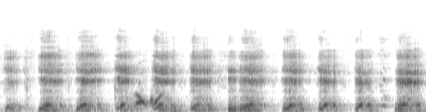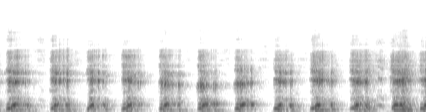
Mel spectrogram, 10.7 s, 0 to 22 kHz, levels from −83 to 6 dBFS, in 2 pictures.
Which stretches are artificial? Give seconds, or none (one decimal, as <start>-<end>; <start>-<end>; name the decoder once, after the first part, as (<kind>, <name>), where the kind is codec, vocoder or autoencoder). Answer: none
